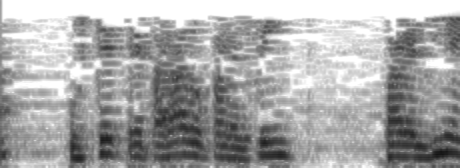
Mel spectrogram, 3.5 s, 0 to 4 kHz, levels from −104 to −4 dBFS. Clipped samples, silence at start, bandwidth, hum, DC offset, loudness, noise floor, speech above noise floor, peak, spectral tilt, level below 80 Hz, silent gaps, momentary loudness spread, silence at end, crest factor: under 0.1%; 0 s; 3.2 kHz; none; under 0.1%; -23 LUFS; -60 dBFS; 38 dB; -8 dBFS; -11.5 dB/octave; -56 dBFS; none; 7 LU; 0 s; 14 dB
